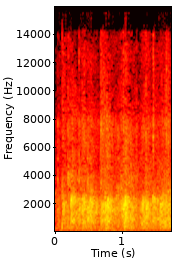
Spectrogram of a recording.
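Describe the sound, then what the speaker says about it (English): An audience at a Bangalore Toastmasters meeting gives a round of applause, with steady, dense clapping from many hands heard throughout. "please give him a huge round of applause"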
